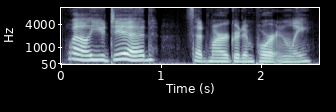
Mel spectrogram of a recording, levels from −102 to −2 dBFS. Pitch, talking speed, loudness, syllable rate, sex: 220 Hz, 140 wpm, -18 LUFS, 5.0 syllables/s, female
